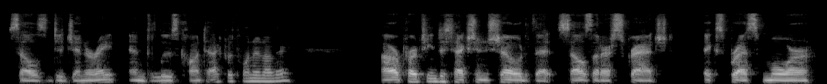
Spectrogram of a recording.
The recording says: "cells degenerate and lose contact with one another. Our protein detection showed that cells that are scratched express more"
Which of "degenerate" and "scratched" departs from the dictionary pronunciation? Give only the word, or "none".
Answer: none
